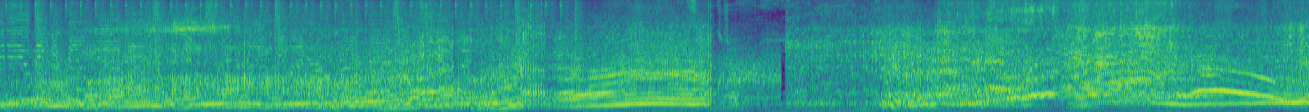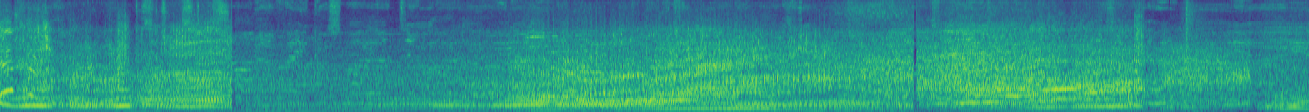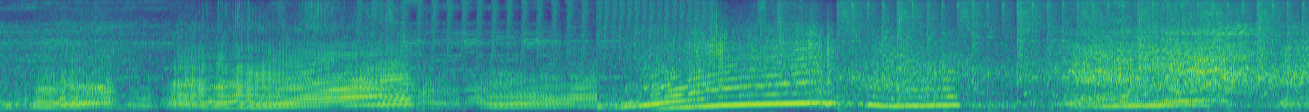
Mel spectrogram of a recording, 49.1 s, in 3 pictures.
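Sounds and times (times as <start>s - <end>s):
music with stepping bass line: 0.0s - 9.0s, 36.8s - 49.0s
car engines revving: 0.0s - 49.0s.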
